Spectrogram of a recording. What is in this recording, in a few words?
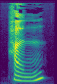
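"很", Chinese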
